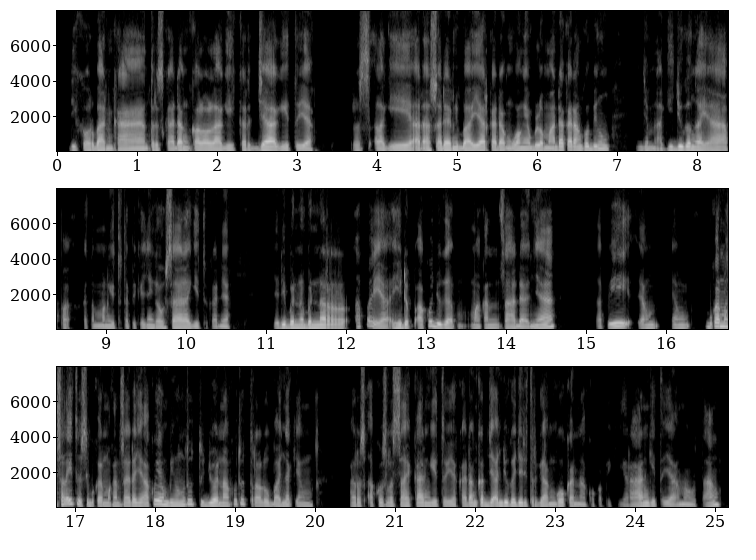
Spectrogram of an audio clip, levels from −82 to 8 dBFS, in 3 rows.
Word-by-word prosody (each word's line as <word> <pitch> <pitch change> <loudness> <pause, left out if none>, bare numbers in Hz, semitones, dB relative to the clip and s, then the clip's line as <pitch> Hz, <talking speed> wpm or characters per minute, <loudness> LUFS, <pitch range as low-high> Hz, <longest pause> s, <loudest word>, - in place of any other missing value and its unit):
dikorbankan. 125 -4 +1
Terus 145 - -3
kadang 140 +3 +1
kalau 130 -1 +3
lagi 125 -1 +2
kerja 145 - +3
gitu 65 - -3
ya, 120 - +2 0.5
terus 135 -1 -8
lagi 130 +1 +1
a - - +2
harus 125 0 +1
ada 135 +1 +5
yang 135 - +2
dibayar, 125 +3 +5
kadang 140 -1 +2
uangnya 135 0 +2
belum 130 -1 +2
ada, 170 - +3
kadang 165 +2 +3
aku 165 -1 +1
bingung, 175 +1 +1 0.3
"Pinjem 135 -3 -6
lagi 155 +1 -4
juga 160 +1 +5
enggak 140 -3 +3
ya," 130 +2 0
apa, - - -10 0.2
"ke - - -15
temen," 130 0 -6
gitu, - - -16
"tapi - - -13
kayaknya 150 - -5
enggak 120 - -1
usah 130 -2 +1
lah," 125 - +2
gitu 120 -2 -8
kan 115 -1 -10
ya. 120 - -2 0.5
Jadi 135 +4 0
benar-benar, 155 +1 +4 0.3
apa 200 0 -9
ya, 125 -4 0
hidup 140 +4 +1
aku 245 +12 -1
juga 155 - +3 0.2
makan 145 +2 -5
seadanya. 125 - 0 0.5
Tapi 195 +2 +2
yang 155 +1 -4 0.2
yang 155 -1 -6 0.2
bukan 210 +3 +3
masalah 210 +2 +3
itu 245 - -2
sih, 155 - -3
bukan 150 0 -2
makan 150 0 -4
seadanya, 155 +1 +1
aku 215 -2 +5
yang 190 - +4
bingung 170 +2 +1
tuh 230 - +2
tujuan 155 -2 +3
aku 150 - -5
tuh - - -14
terlalu 145 -8 -3
banyak 145 +8 -2
yang 140 - -5 0.5
harus 155 0 -4
aku 160 - -5
selesaikan, 150 +1 -1
gitu 140 -1 -3
ya. 125 - -2
Kadang - - -1
kerjaan 155 -2 +2
juga 160 -1 +3
jadi 150 -2 +2
terganggu 135 0 -1
karena 130 -6 -4
aku - - -20
kepikiran 120 +4 -4
gitu 125 -2 -7
ya 115 -3 -3
sama 115 +1 -2
hutang. 150 - -4
140 Hz, 205 wpm, -22 LUFS, 125-155 Hz, 0.5 s, ada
